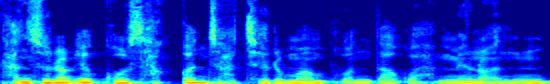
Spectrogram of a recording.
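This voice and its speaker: A man speaks at a fairly slow pace with lively intonation and a dark, mellow tone, on a very clean recording with a silent background. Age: 60s. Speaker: church deacon, guest. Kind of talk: radio interview. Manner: formal.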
